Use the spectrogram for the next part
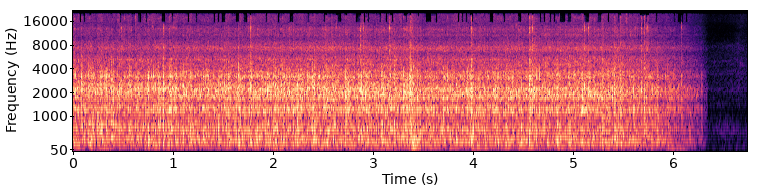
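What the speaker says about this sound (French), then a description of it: "On va commencer à mixer l'assaisonnement qu'on va mettre dans" A kitchen blender runs steadily and loudly as it mixes seasoning for meat, whirring continuously near the mic before cutting off abruptly at the end.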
